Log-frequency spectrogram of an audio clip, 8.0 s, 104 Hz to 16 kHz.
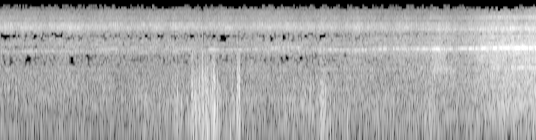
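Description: F-35C Lightning II's single Pratt & Whitney F135 turbofan on carrier landing approach: jet noise with a high steady whine, getting louder over the last few seconds as the aircraft closes in. A short burst of wind noise comes about three seconds in.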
